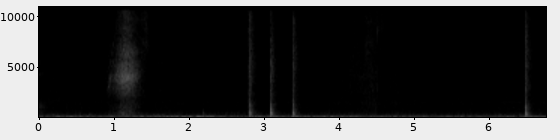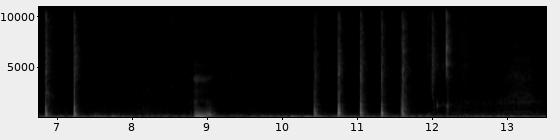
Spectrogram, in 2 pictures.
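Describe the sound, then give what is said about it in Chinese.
A knife chops fruit on a cutting board, cutting fruit for a teacher: sharp taps in quick irregular bursts. A faint low hum fills the background, with a brief breathy whoosh near the start. “给老师切水果。”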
